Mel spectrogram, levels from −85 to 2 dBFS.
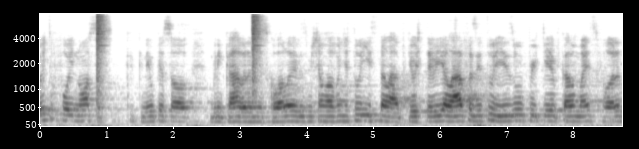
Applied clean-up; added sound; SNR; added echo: none; Hi-hat; -5 dB; reverberation time 1.7 s.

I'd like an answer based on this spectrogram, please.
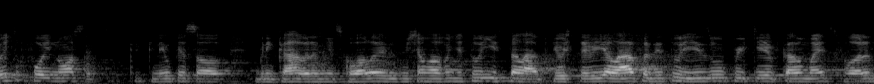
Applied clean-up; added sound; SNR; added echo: neural separator model SepFormer DNS4.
